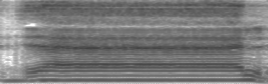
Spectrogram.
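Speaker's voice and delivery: দাল held long for three alif lengths; দাল drawn out long, a teacher's model; drawn-out letter. Shown as a demonstration. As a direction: stretch দাল slowly and evenly. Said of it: "আবার বলুন".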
